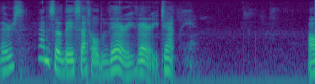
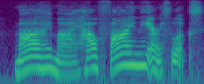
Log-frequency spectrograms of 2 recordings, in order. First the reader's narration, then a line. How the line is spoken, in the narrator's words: exclaimed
